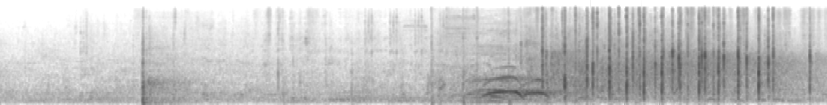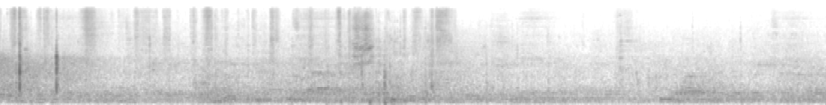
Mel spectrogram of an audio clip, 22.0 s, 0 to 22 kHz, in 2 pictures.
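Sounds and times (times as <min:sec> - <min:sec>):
people clapping in a hall: 0:06.2 - 0:12.4.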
